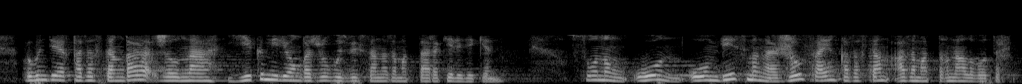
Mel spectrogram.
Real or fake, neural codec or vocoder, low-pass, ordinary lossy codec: real; none; 7.2 kHz; AAC, 16 kbps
